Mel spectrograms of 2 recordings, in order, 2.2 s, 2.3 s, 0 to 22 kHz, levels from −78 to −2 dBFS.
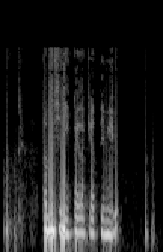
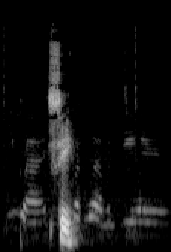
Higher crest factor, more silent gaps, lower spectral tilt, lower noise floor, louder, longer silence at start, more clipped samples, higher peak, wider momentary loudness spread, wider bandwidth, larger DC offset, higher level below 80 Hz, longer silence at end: second, 16 dB vs 22 dB; neither; first, -6.5 dB/octave vs -4 dB/octave; second, -44 dBFS vs -49 dBFS; about the same, -20 LUFS vs -18 LUFS; second, 0.05 s vs 0.25 s; neither; second, -6 dBFS vs -2 dBFS; second, 16 LU vs 25 LU; second, 11.5 kHz vs 15 kHz; neither; first, -42 dBFS vs -66 dBFS; second, 0.15 s vs 1 s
